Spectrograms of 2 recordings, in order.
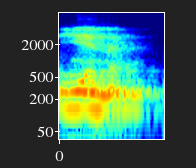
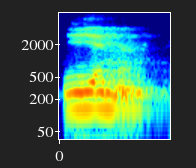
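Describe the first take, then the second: First: The first sound is a palatal glide. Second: The first sound is a palatal glide.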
